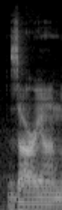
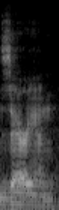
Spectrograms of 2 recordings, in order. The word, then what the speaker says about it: Zarian: That includes new fragrances like Oud Zarian, which I only recently learned is pronounced Zarian like Rastafarian and not Zarian like Marion Cotillard, which is how I was pronouncing it.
